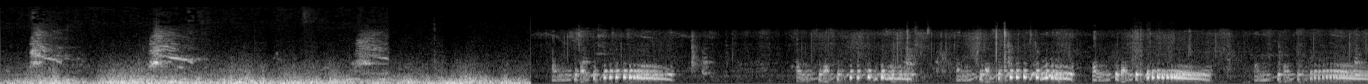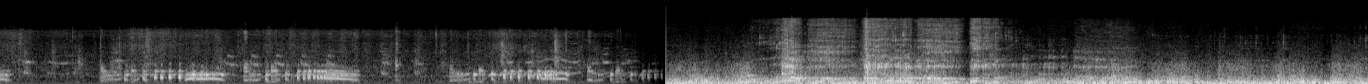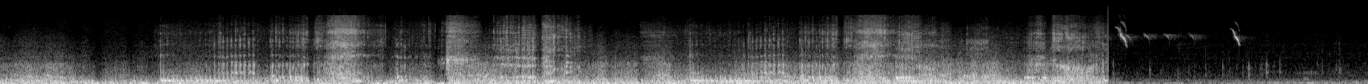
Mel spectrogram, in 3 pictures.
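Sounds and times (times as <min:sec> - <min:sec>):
pigeons cooing: 0:05.5 - 0:07.2, 0:08.0 - 0:20.3
loud rough roaring noise: 0:20.7 - 0:41.0.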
